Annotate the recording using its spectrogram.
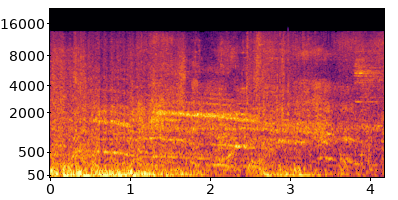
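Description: Creatures snarl and growl.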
